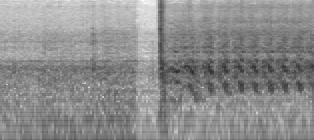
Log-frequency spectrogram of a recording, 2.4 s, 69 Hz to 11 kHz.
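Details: Old VW Polo 1.4 L petrol that will not start: even starter cranking at a few turns a second with no firing or catch. Spark test on the disconnected ignition coil gives no arc, so the coil is dead and must be replaced.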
